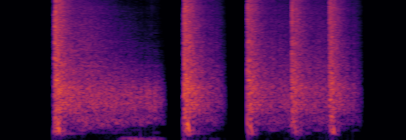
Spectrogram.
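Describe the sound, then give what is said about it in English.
Handgun shots from a played campaign ad video: five sharp bangs, each with a long decaying tail. The first rings longest, and the other four follow in quicker succession. “Shoots a couple of rounds and fumbles trying to get it back into his holster.”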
